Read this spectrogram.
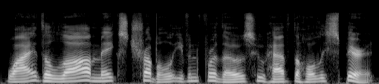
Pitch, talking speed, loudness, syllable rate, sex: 140 Hz, 205 wpm, -17 LUFS, 5.2 syllables/s, male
